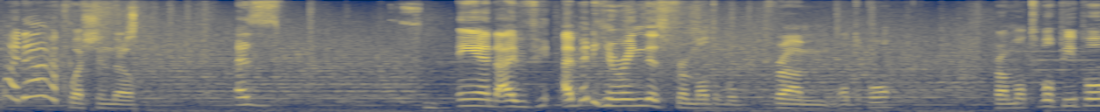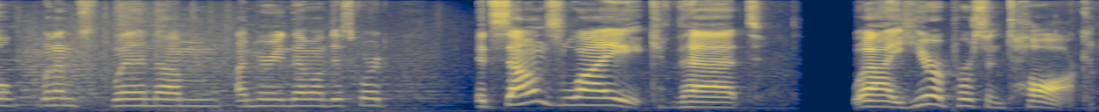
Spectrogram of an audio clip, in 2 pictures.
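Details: Adult male speaker over background game music; ordinary speech.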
